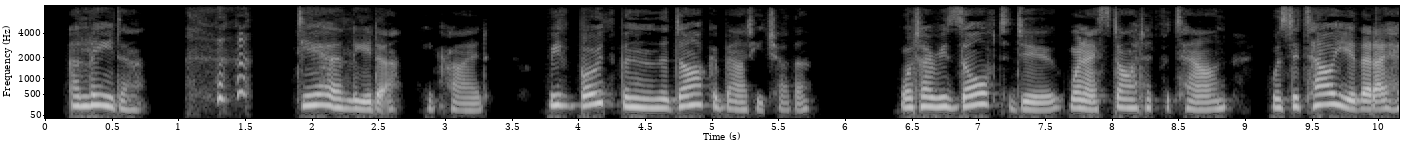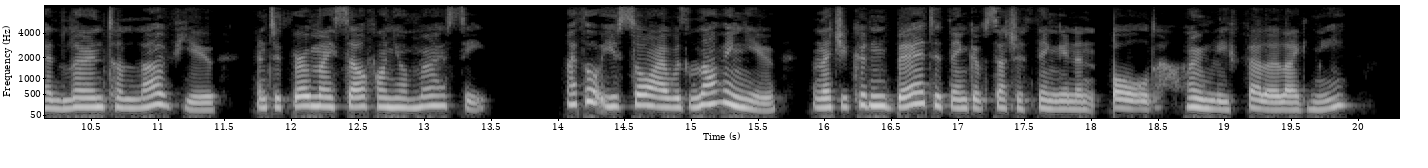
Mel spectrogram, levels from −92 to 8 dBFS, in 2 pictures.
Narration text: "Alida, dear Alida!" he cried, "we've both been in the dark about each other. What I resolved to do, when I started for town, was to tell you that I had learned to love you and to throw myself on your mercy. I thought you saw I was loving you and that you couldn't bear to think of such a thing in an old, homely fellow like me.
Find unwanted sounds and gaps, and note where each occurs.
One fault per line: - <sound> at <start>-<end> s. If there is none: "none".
- laugh at 1.0-1.6 s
